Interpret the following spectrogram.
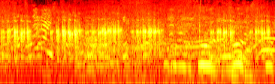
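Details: Frog calling at the Nowon lantern festival in Korea, cheeks looking ready to burst: rapid raspy pulsed croaks in bursts about twice a second, with people's voices talking and exclaiming close by throughout.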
